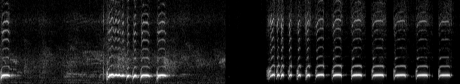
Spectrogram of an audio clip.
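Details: Zebra dove song: a stuttered cluster of quick coos, then after a pause a long series of clear, slightly rising cooing notes that slow steadily toward the end.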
